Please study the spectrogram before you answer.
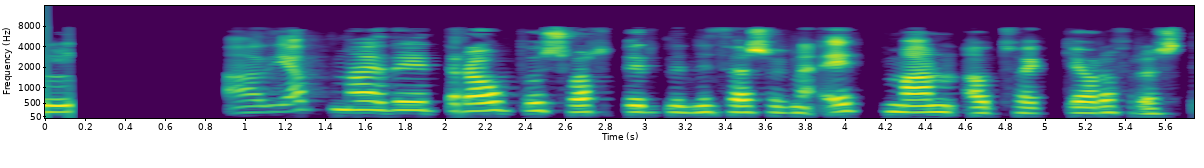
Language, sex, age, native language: Icelandic, female, 30-39, Icelandic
